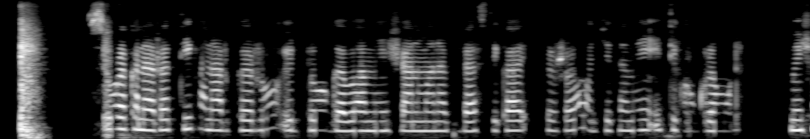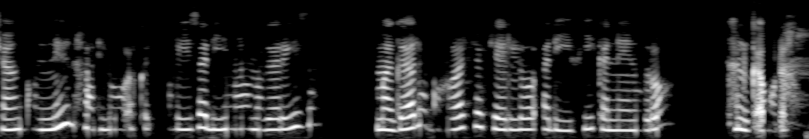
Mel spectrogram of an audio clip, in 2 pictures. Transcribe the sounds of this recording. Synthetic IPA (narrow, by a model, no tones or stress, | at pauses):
suːɾɐkɐnɐrːɐt̪ːɪkɐnɐɾɡɐrːuːʔɪd̪ːo̞ːɡɐβaːme̞ːʃaːnmɐnɐpɪlaːst̪ɪkaː | ɪrːaːhɔd͡ʒːɛt̪ɐmeːʔɪ̰t̪ːɪɡʊɾɡʊd̪ɐmʊᶑɐ̥ | me̞ːʃaːŋkʊnːe̞ːnhɐd̪ɪjuːʔɐ̰kːɐt͡ʃʼʊliːsɐd̪iːmaːmɐɡɐɾiːsɐ | mɐɡaːlɐɡʊrːaːt͡ʃːɐke̞ːlːo̞ːʔɐd̪iːfɪkɐnːe̞ːnbɪɾo̞ː | kʰɐŋkʼɐ̰bʊᶑɐ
